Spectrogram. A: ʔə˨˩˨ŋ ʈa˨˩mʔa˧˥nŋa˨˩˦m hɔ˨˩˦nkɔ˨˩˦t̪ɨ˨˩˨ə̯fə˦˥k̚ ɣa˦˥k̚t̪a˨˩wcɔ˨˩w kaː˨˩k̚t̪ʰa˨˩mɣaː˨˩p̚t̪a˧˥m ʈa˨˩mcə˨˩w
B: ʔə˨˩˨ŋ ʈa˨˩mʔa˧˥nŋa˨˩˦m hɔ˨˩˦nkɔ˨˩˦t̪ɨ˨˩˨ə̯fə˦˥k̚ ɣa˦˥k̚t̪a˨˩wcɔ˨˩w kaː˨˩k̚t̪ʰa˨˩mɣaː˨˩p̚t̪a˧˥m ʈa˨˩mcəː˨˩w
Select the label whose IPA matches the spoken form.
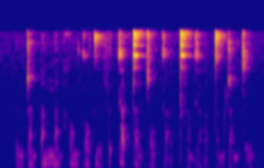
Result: A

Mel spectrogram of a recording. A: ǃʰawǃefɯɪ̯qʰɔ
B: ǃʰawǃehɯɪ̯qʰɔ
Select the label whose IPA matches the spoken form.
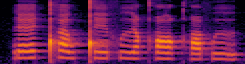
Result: A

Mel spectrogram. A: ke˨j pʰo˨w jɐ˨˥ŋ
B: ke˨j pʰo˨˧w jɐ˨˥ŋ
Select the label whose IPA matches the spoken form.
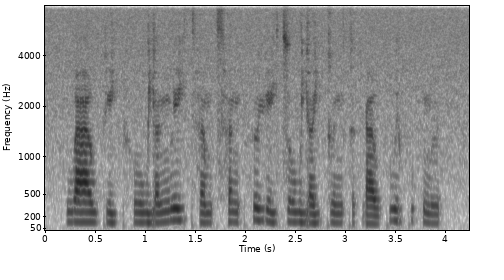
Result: A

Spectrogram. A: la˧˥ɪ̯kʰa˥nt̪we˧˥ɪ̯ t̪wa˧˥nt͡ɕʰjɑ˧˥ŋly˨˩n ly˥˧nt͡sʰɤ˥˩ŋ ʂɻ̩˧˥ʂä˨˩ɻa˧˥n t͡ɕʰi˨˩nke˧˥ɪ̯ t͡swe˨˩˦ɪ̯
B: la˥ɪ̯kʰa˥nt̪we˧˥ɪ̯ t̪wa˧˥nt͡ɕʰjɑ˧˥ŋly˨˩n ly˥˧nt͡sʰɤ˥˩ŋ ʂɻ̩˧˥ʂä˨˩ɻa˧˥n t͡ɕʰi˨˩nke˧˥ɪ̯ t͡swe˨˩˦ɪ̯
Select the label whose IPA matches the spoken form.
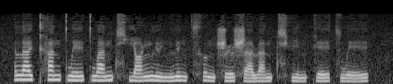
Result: B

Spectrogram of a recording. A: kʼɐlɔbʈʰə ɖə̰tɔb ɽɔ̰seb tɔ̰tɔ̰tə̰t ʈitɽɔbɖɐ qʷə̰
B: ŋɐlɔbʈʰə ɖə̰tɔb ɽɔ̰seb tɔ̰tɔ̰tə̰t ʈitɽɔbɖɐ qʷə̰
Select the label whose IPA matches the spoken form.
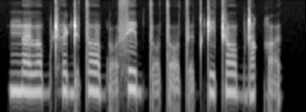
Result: B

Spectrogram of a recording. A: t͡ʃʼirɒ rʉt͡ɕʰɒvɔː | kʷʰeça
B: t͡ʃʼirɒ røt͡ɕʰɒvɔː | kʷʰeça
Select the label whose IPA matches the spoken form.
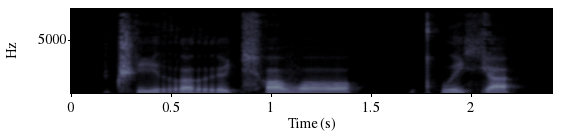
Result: B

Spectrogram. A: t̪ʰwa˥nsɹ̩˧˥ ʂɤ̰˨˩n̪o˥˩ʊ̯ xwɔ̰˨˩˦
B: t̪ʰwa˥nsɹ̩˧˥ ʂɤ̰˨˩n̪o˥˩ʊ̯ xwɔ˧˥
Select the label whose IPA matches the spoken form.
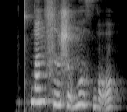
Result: A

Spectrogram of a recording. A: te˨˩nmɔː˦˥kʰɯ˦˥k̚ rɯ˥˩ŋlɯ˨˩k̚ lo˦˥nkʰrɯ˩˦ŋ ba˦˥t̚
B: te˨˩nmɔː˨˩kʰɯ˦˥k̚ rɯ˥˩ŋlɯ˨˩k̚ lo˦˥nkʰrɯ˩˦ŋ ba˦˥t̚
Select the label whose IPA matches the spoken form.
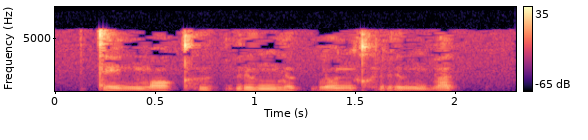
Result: A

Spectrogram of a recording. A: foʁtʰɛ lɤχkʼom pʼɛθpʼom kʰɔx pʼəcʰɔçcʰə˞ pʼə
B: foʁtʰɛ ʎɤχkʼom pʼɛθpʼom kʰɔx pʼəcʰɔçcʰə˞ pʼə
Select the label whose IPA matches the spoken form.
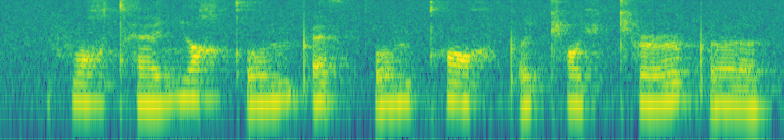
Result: B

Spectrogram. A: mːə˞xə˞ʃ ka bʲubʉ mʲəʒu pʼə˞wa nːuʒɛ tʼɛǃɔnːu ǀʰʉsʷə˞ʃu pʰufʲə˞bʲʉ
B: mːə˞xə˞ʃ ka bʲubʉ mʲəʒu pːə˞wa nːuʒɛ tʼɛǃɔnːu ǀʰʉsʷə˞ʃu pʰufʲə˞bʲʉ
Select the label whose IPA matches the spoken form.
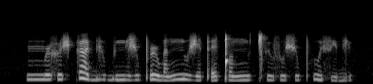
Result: A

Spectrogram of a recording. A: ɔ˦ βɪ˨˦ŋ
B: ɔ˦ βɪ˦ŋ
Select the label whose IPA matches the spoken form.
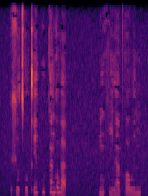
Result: B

